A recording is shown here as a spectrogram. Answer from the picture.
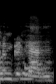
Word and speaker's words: obrigada: Okay, sister, what I have to say to that is obrigada. Or is it obrigado? You said it right, obrigada, Renata.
